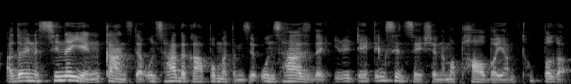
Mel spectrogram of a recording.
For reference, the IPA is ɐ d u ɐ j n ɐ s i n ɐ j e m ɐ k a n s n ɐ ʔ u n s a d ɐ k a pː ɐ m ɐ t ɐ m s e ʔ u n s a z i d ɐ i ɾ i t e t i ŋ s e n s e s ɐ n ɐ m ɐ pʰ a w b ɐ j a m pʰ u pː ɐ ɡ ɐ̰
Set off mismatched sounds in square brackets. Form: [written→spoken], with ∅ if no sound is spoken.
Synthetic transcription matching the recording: ɐ d u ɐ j n ɐ s i n ɐ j e [m→ŋ] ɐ k a n s [n→d] ɐ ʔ u n s a d ɐ k a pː ɐ m ɐ t ɐ m s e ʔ u n s a z i d ɐ i ɾ i t e t i ŋ s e n s e s ɐ n ɐ m ɐ pʰ a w b ɐ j a m [pʰ→tʰ] u pː ɐ ɡ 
